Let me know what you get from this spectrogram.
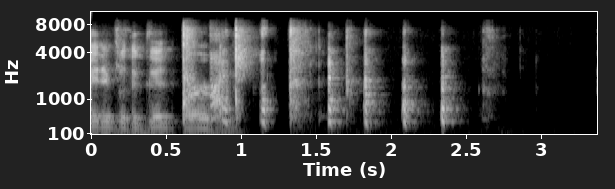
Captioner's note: clapping and laughing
